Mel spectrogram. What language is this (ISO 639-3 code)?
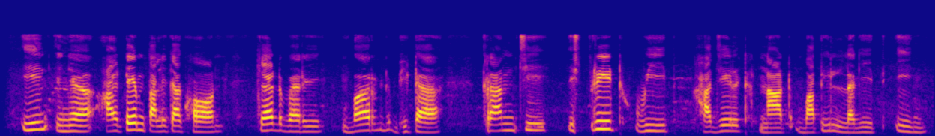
sat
